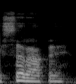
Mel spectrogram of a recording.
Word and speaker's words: serape: we call them here i pronounce it with a z in uh europe zarape here in texas we say serape so i believe this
